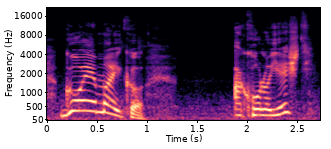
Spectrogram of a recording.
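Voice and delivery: high-pitched call through a door; anxious calling. Acted. Grandmother calling to the boy behind a door, anxious calling. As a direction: call out high to someone shut inside.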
